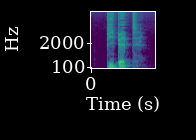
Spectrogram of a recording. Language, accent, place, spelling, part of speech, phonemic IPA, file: French, France, Lyon, pipette, noun, /pi.pɛt/, LL-Q150 (fra)-pipette.wav
- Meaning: pipette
